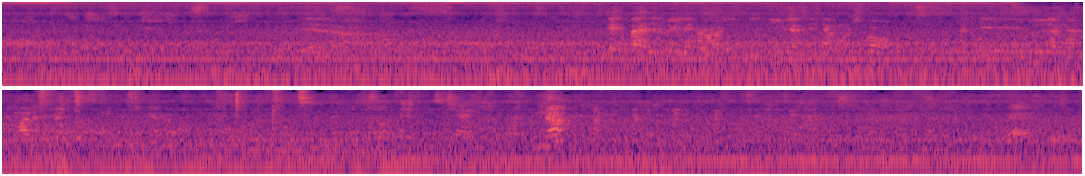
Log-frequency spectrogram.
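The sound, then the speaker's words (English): A bus engine rumbles steadily, its low hum shifting partway through as the bus pulls off and drives away, with scattered clicks and street noise over a constant traffic roar. “And I just record it leaving.”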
